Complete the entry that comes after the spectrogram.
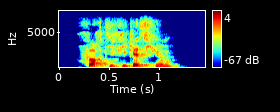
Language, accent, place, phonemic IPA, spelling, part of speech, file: French, France, Lyon, /fɔʁ.ti.fi.ka.sjɔ̃/, fortification, noun, LL-Q150 (fra)-fortification.wav
- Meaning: fortification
